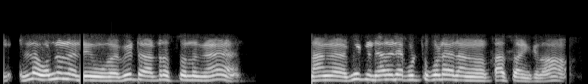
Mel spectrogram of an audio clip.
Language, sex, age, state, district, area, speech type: Tamil, male, 60+, Tamil Nadu, Salem, urban, conversation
